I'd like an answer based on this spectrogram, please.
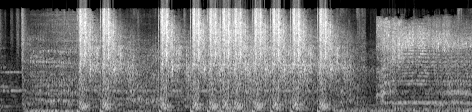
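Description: Rifle gunfire sound effects: a rapid string of shots, about two or three a second, with music underneath, giving way to a steadier sound with held tones near the end.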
